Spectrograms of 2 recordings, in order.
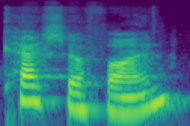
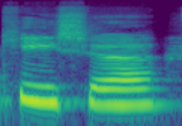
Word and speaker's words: Kesho: Okay, it's Kesha, excuse me, at Kesho Fund. Kesho. I had to make sure that I pronounced it correct. It's not Keisha, it's not Kiasha, it's not Kesho, it's Kesho Fund.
